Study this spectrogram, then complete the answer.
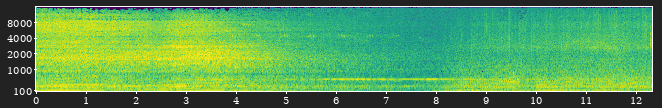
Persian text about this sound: ماشین رو زدم تو دنده و حرکت کردم همینطوری بی هدف را افتادم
